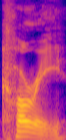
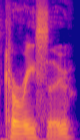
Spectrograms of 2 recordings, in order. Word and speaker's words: Kurisu: know all this time i thought you were saying curry so as in the food but it's kurisu it's just the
